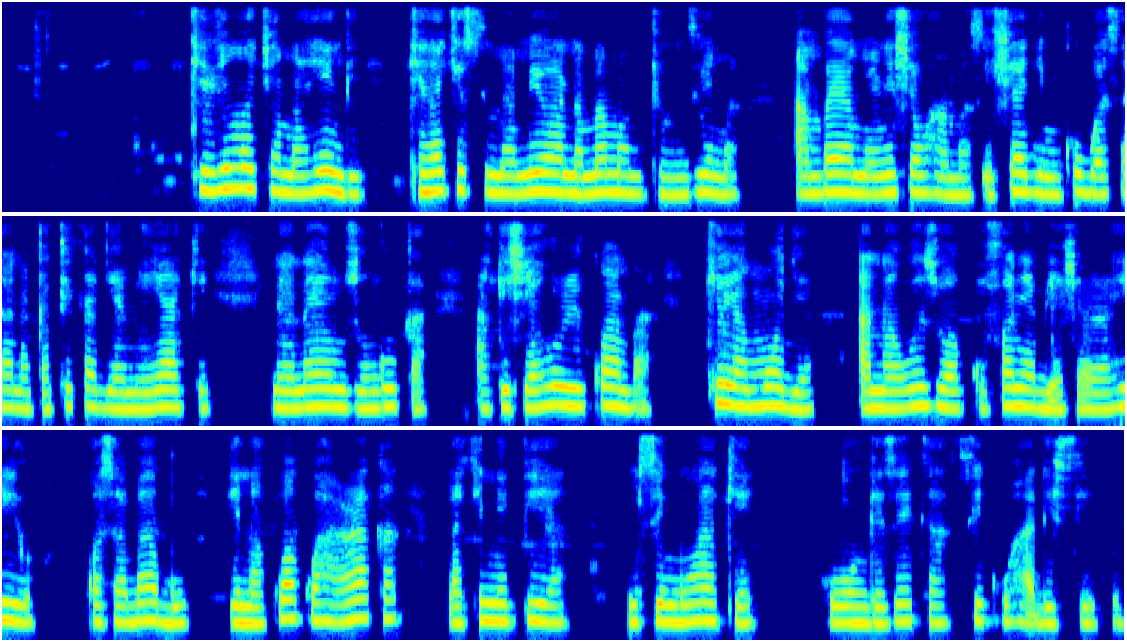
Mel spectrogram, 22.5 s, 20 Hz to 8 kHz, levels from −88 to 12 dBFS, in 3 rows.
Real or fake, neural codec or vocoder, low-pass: fake; codec, 44.1 kHz, 7.8 kbps, Pupu-Codec; 7.2 kHz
